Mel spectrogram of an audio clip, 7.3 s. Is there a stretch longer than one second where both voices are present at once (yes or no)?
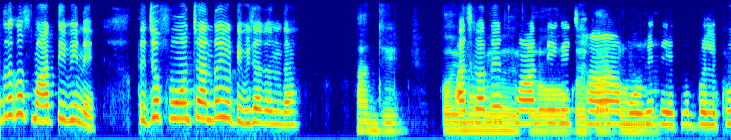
yes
